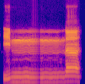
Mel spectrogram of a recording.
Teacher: Inna, sebab saya tekan dan kita terus sampaikan kepada khayshum. Inna, bila kita lepas jangan khayshum lagi. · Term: wajibul gunnah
